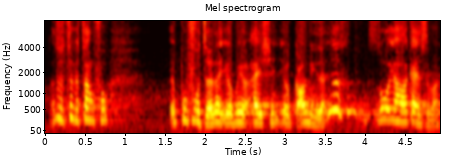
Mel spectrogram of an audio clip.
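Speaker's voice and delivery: high-pitched litany of grievances; exasperated complaint. Retold or imitated. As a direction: act out a wife venting about her husband. Wife complains tearfully to pastor's wife.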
